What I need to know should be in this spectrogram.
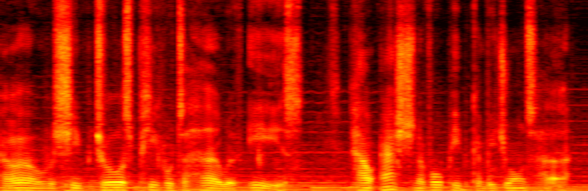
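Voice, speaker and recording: A man's voice: low-pitched, steady tone, a little slow, music in the background. A man narrating a visual novel aloud in a dramatic first-person style, now and then stumbling over words. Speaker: let's play host reading a visual novel aloud.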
